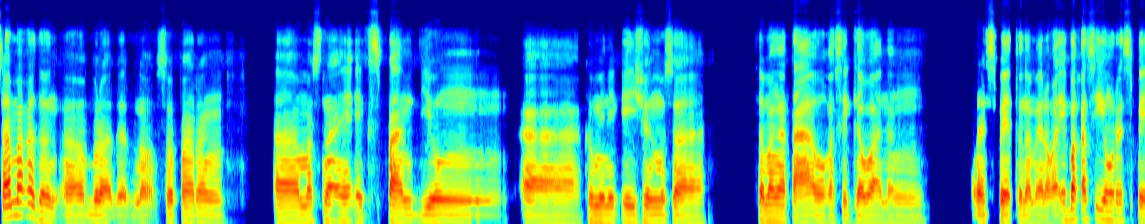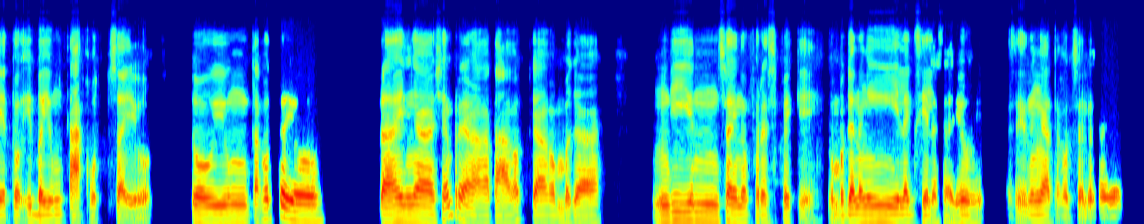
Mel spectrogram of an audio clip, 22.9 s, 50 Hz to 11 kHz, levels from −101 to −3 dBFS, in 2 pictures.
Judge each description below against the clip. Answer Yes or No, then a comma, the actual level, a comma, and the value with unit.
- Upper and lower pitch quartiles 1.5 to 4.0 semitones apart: Yes, average, 3.6 semitones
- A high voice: No, low, 115 Hz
